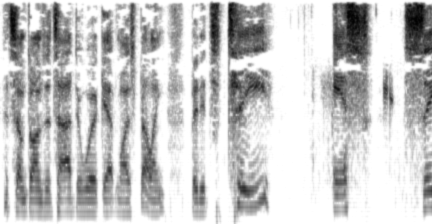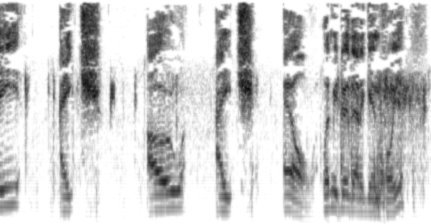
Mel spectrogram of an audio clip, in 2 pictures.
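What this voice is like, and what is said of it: Australian accent. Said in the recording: “being Australian accent”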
